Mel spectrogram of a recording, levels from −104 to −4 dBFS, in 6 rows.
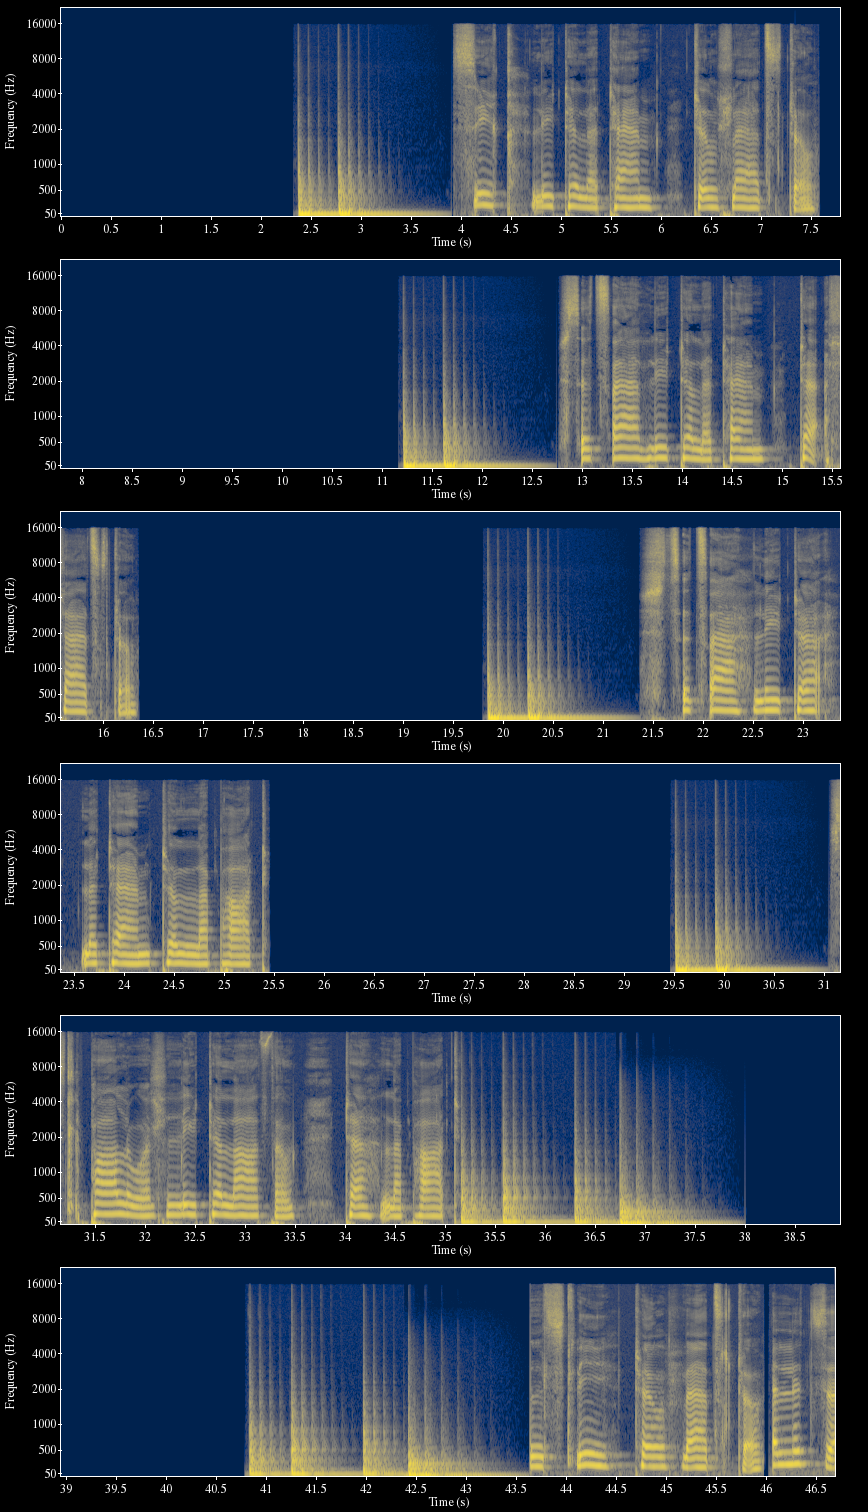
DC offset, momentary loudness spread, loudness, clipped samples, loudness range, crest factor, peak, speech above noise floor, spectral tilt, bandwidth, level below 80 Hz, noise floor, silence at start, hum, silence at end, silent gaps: under 0.1%; 14 LU; -19 LUFS; under 0.1%; 8 LU; 20 dB; 0 dBFS; over 72 dB; -5.5 dB/octave; 16 kHz; -24 dBFS; under -90 dBFS; 2.35 s; none; 0 s; 7.58-11.16 s, 16.36-19.79 s, 25.46-29.46 s, 38.01-40.79 s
